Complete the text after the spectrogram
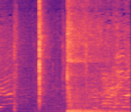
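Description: A crowd cheers loudly in an open-air stadium.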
